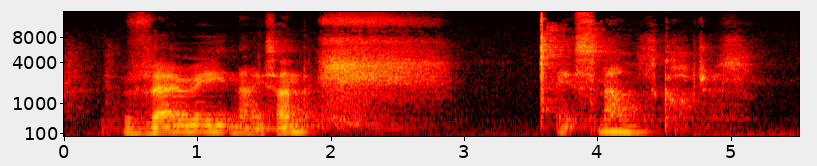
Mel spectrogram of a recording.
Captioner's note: breathes in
